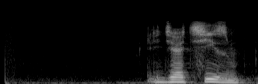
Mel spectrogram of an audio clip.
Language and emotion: Russian, angry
